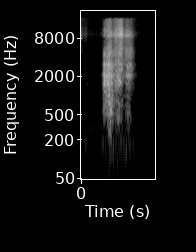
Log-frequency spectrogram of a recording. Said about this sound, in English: Now, before I go on, let me blow my nose because I'm sort of getting stuffed up.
